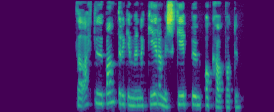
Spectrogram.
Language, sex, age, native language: Icelandic, female, 50-59, Icelandic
